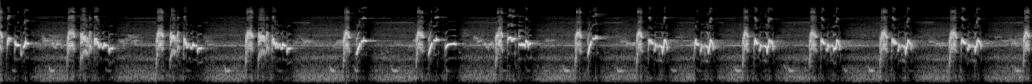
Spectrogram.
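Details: Sooty-headed bulbul lure song, played to stimulate birds that have stopped singing: short bright chirpy phrases with a falling slur, repeated roughly every 0.7 seconds over about ten seconds, with a steady high tone running underneath.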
